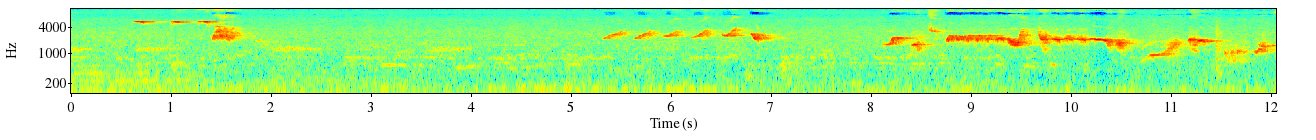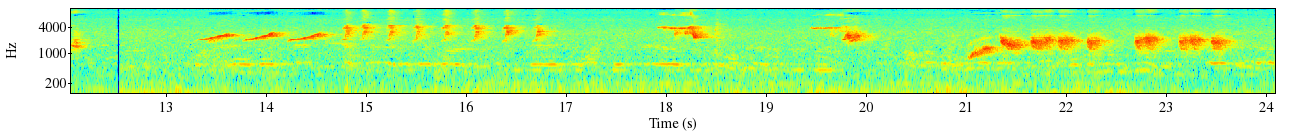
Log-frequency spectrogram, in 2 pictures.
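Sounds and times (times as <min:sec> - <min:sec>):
bird singing whistles and warbles: 0:00.0 - 0:04.2, 0:05.3 - 0:07.1, 0:08.1 - 0:12.4, 0:13.3 - 0:17.0, 0:17.8 - 0:18.7, 0:19.4 - 0:20.2, 0:21.0 - 0:23.8.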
